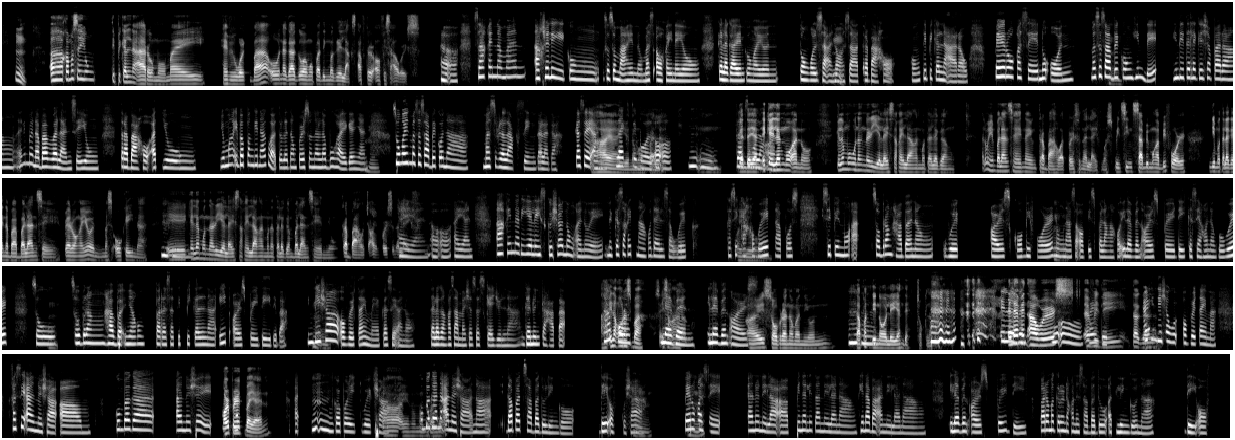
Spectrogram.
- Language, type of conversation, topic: Filipino, podcast, Paano mo binabalanse ang trabaho at personal na buhay?
- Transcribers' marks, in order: laugh; chuckle; other background noise; tapping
